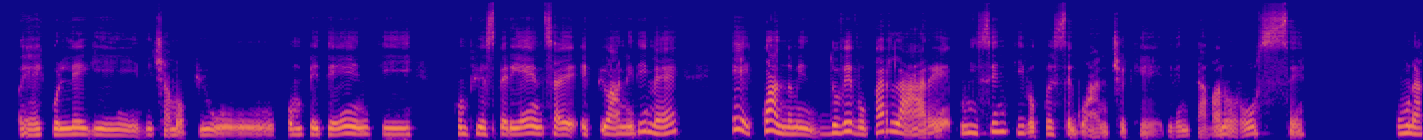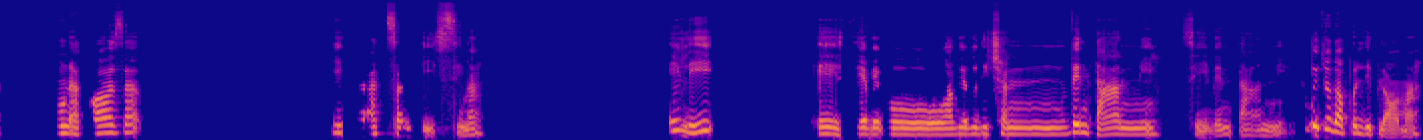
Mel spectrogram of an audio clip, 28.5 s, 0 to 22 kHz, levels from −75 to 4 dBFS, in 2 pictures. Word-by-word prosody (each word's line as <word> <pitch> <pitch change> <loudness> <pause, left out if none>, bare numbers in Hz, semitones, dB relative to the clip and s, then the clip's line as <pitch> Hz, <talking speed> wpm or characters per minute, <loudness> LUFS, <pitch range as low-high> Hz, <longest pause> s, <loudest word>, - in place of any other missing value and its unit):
ehm, 165 0 -1
colleghi 170 -4 +2
diciamo 165 0 -3
più 370 +3 -2
competenti, 175 +1 +1 0.4
con 190 -1 -2
più 185 +2 +1
esperienza 185 +2 +2
e 170 - +2
e 190 - -2
più 195 - +1
anni 190 +2 +1
di 250 +2 -2
me 215 +3 0 0.5
e 300 -10 +1
quando 250 -8 +4
mi 180 -2 +3 0.2
dovevo 215 -2 +1
parlare, 250 - 0
mi 210 0 -1
sentivo 250 0 -3
queste 180 -2 -3
guance - - -6
che - - -12
diventavano - - -5
rosse. - - -3 0.9
Una 195 -2 +1 0.6
una 205 -3 +3
cosa 220 +2 +2 1.9
imbarazzantissima. 200 - -4 1.8
E 280 +2 +3
lì 250 +4 +3 1.0
Ehm, 190 -1 +4
sì, 185 - -4
avevo 170 -2 +3
avevo 180 +1 +1
diciann 180 -1 +1
20 225 -1 +6
anni, 175 +1 +1 0.2
sì - - -7
20 - - -7
anni, - - -7
subito 375 -7 +6
dopo 225 -6 +4
il 200 - 0
diploma. 190 -1 -1
190 Hz, 95 wpm, -23 LUFS, 175-220 Hz, 1.9 s, 20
